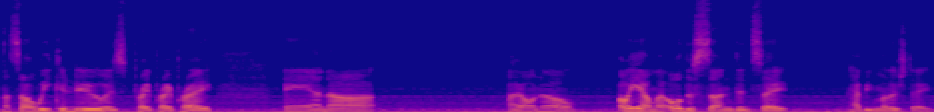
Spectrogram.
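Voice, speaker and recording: Audible room echo surrounds a woman speaking at a fairly slow pace with long, frequent pauses. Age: 60s. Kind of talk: casual monologue. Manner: halting.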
